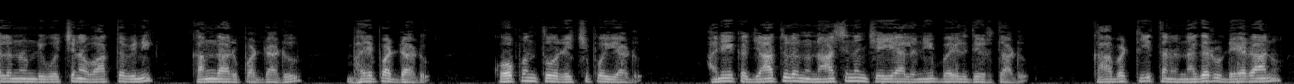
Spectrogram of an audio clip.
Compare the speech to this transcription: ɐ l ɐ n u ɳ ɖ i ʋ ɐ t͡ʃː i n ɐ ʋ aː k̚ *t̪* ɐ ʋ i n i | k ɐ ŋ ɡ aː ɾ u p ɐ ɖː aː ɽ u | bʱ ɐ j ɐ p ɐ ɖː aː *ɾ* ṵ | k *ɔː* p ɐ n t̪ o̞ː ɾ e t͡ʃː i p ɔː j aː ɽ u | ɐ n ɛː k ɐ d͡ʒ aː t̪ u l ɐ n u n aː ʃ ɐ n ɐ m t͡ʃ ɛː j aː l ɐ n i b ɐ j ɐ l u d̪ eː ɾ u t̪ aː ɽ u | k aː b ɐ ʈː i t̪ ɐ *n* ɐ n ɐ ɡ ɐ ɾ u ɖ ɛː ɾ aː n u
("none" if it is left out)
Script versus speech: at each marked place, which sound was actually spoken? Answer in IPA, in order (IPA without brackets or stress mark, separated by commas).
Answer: t̪, ɽ, ɔː, n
